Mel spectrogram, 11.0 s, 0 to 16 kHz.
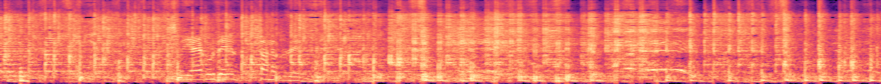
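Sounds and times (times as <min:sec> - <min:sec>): dhol drum beating: 0:00.0 - 0:11.0.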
